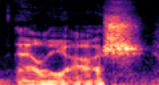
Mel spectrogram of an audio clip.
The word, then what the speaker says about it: Elias: Germany, and that's Florian Eliash. I'm pronouncing it Eliash because that's the way I'm supposed to pronounce Patrick's. Yep. And what is the other pronunciation? Elias.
